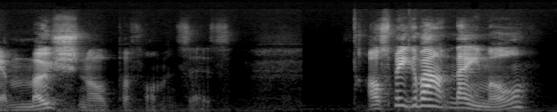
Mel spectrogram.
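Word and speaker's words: Namor: performances I'll speak about namal uh or no more as they pronounced it within the movie I thought he was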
